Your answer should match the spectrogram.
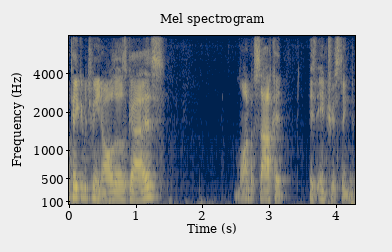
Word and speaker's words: Wan-Bissaka: Does it rhyme product. – With Schmon Schmishaka? – That was a terrible way to do that. But yes, it does rhyme with Schmon Schmishaka. It would be Wan Bissaka.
